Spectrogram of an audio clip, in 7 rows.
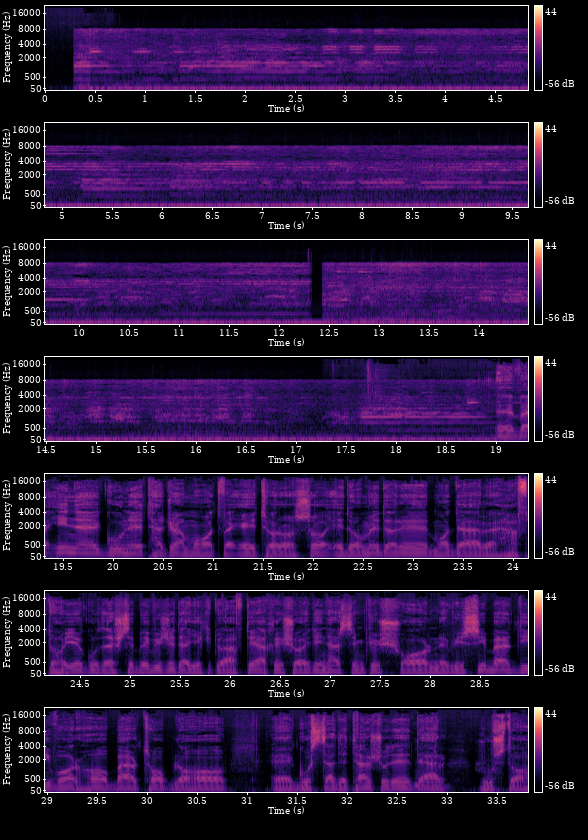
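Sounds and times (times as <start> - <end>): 
street traffic noise: 0.0 - 19.9, 26.2 - 33.8
car horns honking in a busy street: 0.3 - 12.8, 17.2 - 19.4, 32.6 - 33.8
speech: 19.1 - 33.8.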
